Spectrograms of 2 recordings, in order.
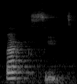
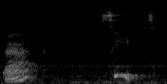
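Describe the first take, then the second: First: Said in the usual way. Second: "Back" rising, pause, then high "seat"; word chopped up. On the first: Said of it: "now we're gonna take words apart". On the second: Shown as a demonstration. Teacher repeating the take-apart drill, separate "Back", "seat". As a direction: split "Back" from "seat" clearly. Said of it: "We're gonna chop 'em up".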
